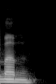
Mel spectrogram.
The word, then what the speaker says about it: mum: What's your mum been up to? My mom or my mom? Okay. I always say your mum. That's M-U-M. That's the British Uh-huh. spelling and pronunciation.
